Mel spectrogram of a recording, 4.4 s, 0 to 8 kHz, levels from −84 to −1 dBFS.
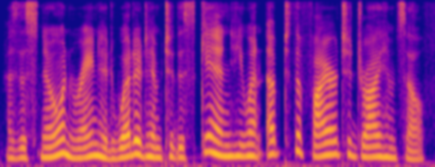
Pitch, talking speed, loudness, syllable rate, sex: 195 Hz, 275 wpm, -17 LUFS, 5.2 syllables/s, female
